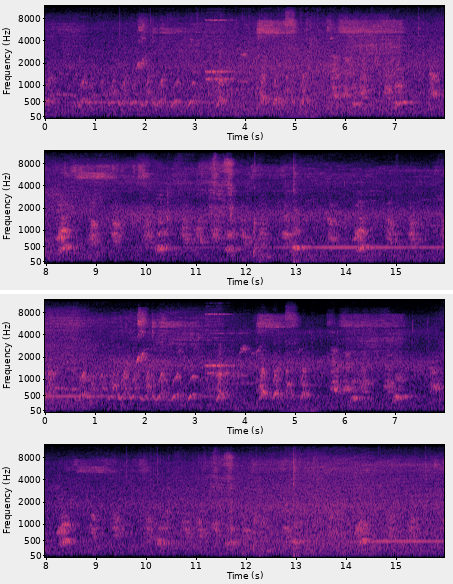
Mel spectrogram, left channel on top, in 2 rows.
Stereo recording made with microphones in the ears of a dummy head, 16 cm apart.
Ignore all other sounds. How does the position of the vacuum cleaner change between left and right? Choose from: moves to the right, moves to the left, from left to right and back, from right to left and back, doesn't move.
from right to left and back.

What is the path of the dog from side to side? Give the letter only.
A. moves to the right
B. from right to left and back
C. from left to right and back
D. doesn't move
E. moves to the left
E.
